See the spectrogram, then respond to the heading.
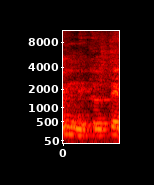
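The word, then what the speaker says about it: neck: के एन ई सी के, नेक, के साइलेंट यहां।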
